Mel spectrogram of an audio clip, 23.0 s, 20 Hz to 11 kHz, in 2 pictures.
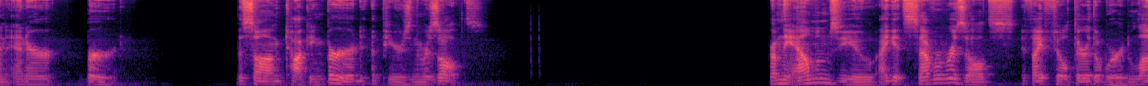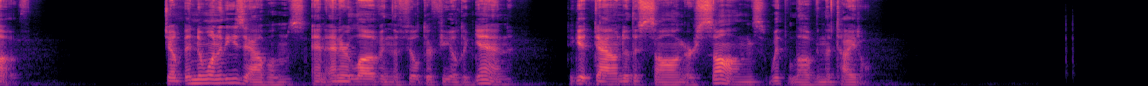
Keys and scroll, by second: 0.0-1.2 typing, 8.1 shift+super+f, 9.1-10.4 typing, 16.8 shift+super+f, 17.5-18.6 typing.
